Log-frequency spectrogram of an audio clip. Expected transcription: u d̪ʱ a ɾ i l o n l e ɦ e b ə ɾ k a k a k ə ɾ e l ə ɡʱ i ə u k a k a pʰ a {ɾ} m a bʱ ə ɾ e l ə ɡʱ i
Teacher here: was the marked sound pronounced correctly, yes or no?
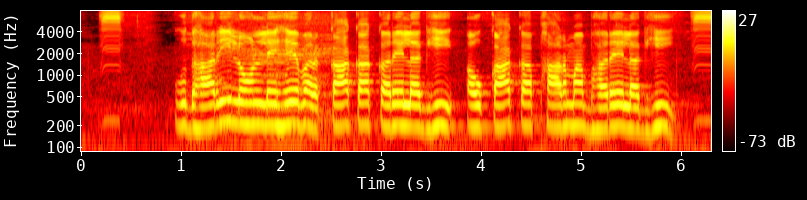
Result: yes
